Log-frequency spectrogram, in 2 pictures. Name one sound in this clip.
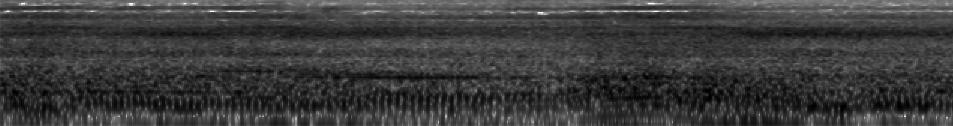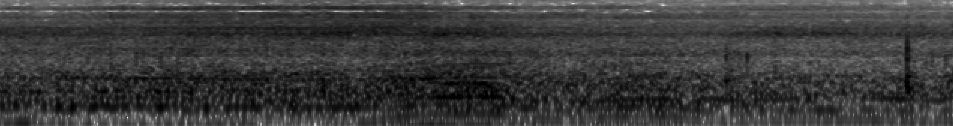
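A scooter engine hums steadily close by.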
